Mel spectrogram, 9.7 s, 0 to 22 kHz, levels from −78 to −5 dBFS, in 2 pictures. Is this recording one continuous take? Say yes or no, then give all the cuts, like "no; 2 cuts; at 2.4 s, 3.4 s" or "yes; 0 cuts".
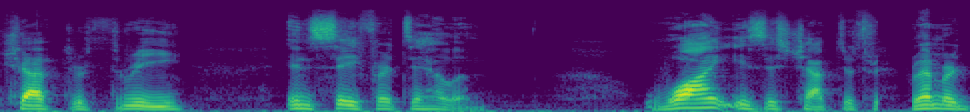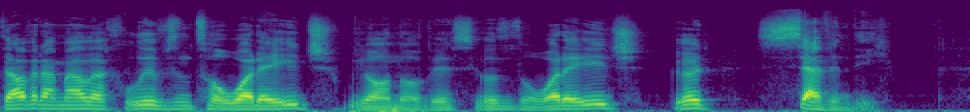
no; 2 cuts; at 4.4 s, 8.2 s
